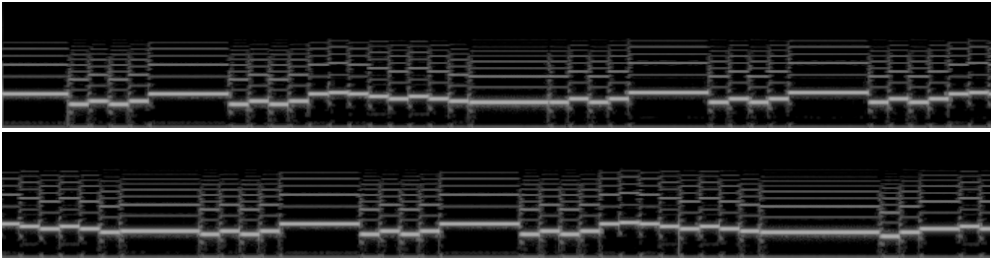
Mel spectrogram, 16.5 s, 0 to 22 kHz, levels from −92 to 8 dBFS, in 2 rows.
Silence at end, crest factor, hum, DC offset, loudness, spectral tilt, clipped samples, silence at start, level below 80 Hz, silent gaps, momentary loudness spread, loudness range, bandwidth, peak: 0 s; 6 dB; none; under 0.1%; -28 LUFS; 3.5 dB/octave; under 0.1%; 0 s; -66 dBFS; none; 1 LU; 0 LU; 7.4 kHz; -22 dBFS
